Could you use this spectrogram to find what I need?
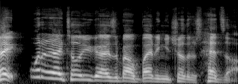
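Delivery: loud, swooping, scolding parent-like yell. Retelling a comic where Peter Parker yells at fighting demons: imitating a parent yelling. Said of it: "he yells just like a parent trying to calm down his kids".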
